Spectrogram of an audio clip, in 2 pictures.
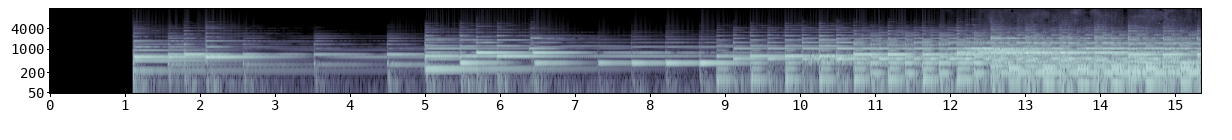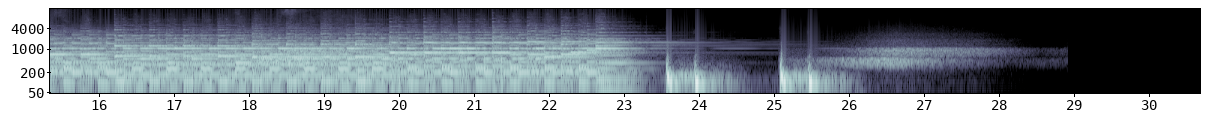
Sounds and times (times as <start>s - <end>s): Electric piano: 1.2s - 23.6s.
